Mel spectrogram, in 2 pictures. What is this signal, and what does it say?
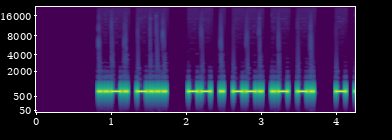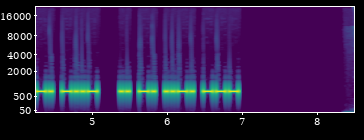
Morse code, heard as a keyed tone, about 28 wpm, 700 Hz. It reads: FB MEGAN TNX INFO
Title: Practice QSO - Exchange 3 - More Info - 28wpm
